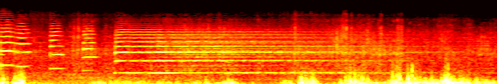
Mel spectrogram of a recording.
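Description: Low, gusty rumble of wind and road noise from an electric-assist bicycle riding along a paved street. Over it, a few short tones in the first second and then one ringing tone with several overtones that fades away over a few seconds.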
